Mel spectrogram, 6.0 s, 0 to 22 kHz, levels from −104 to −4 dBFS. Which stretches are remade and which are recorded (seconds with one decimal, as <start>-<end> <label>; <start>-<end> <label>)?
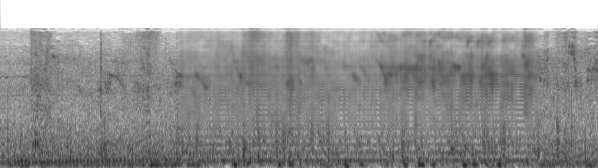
0.0-1.8 recorded; 1.8-5.4 remade; 5.4-6.0 recorded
